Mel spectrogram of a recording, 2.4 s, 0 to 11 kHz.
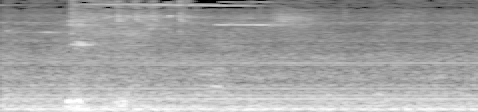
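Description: Steady low hum inside a London Underground Northern line carriage (1995 Stock) standing at a platform, with the first word of the recorded station announcement about a third of a second in.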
